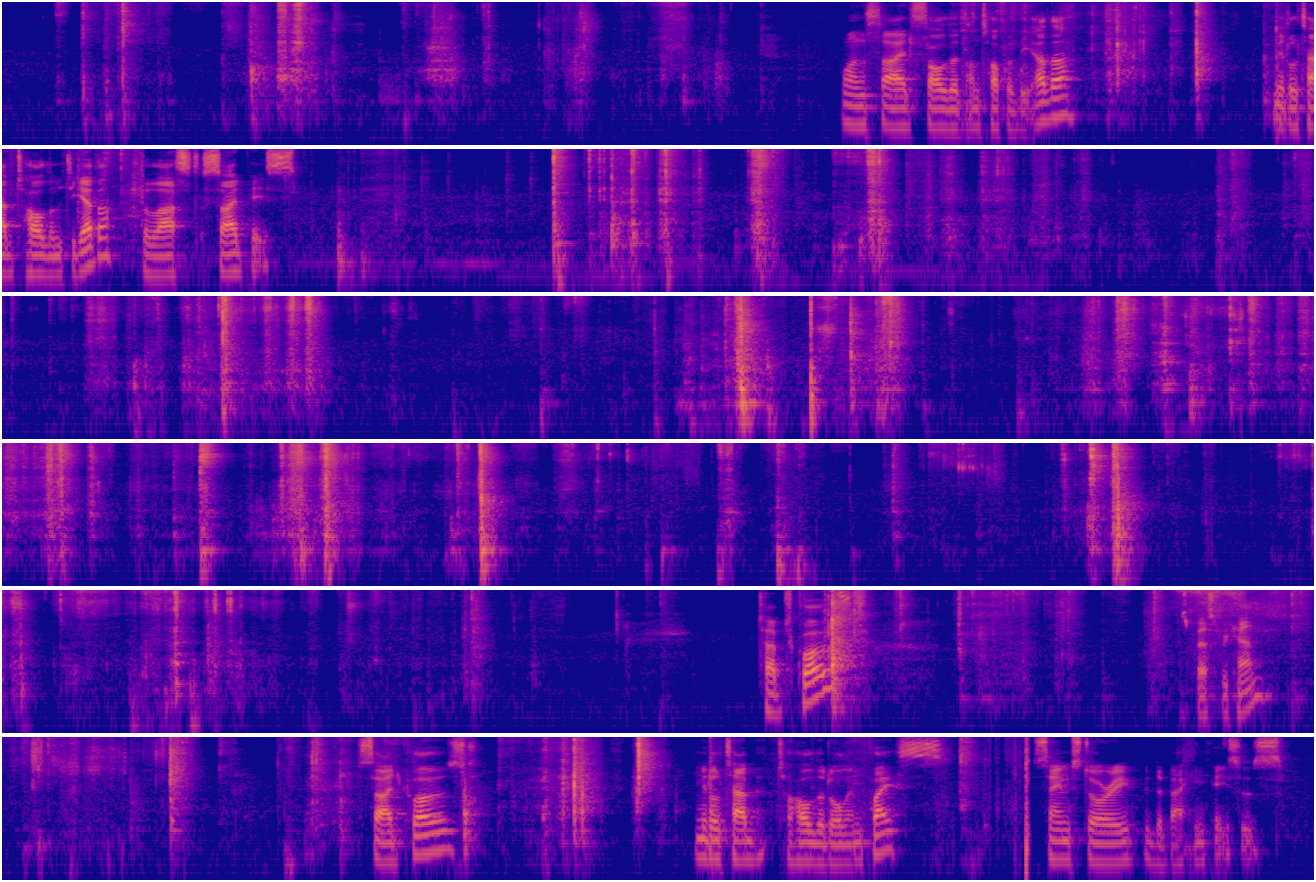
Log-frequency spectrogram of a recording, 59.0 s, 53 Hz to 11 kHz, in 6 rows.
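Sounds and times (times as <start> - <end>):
cardboard crinkling and creasing snaps: 7.3 - 10.9, 23.5 - 43.4, 45.4 - 51.9, 52.6 - 54.3
cardboard being folded: 46.6 - 51.7.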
